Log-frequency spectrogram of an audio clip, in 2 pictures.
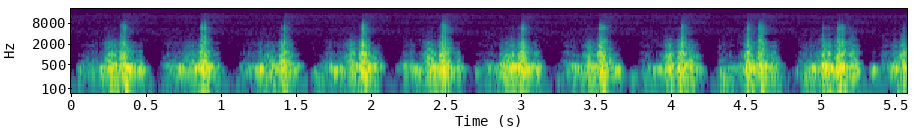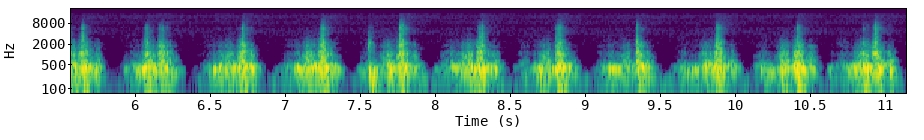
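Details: Repeat auscultation stress test at position E, with lying, sitting and standing phases: fast, regular heart sounds at about 114 bpm, with a midsystolic click and murmur and a fixed split S2.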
